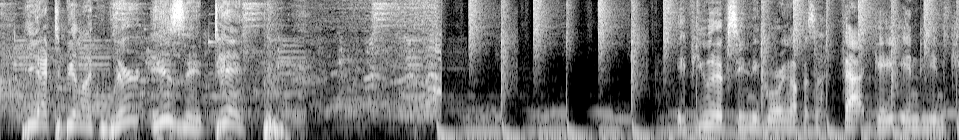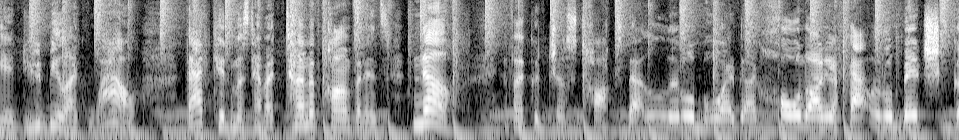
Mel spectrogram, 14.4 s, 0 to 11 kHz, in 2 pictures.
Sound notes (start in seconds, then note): 1.9 audience laughing; 1.9 blowing; 3.2 upbeat music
